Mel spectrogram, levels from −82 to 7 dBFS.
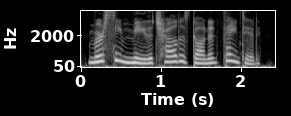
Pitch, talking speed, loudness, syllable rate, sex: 260 Hz, 195 wpm, -16 LUFS, 4.8 syllables/s, female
